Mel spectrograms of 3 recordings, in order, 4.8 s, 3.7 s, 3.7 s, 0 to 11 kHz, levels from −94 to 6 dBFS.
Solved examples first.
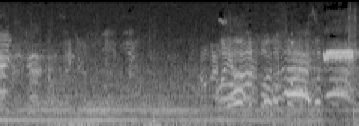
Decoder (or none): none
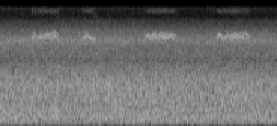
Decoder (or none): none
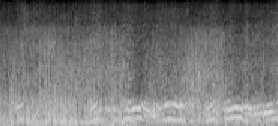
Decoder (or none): vocoder, WaveNeXt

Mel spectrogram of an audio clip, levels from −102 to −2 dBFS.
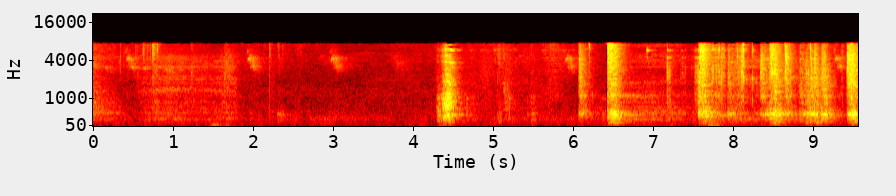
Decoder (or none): none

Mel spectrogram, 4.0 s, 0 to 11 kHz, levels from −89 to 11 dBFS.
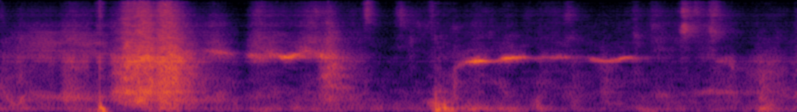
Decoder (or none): vocoder, WaveNeXt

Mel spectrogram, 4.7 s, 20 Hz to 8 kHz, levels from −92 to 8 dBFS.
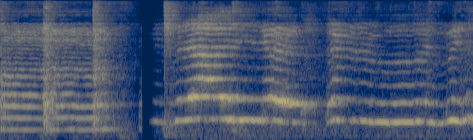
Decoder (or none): vocoder, WaveNeXt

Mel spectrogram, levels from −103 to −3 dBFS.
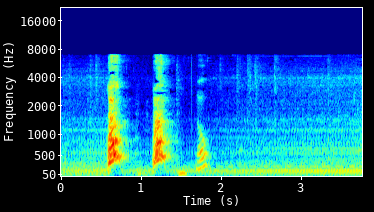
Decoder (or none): none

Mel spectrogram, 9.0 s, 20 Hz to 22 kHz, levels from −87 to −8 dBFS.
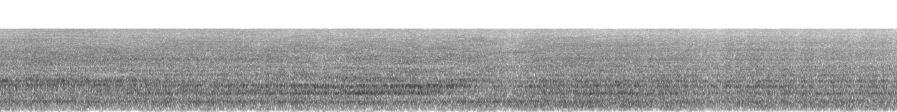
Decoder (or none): none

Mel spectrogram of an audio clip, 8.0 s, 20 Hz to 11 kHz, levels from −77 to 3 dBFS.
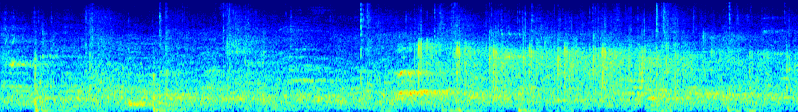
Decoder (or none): none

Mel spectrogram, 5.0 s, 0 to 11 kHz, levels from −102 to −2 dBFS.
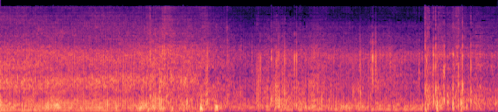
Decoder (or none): vocoder, WaveNeXt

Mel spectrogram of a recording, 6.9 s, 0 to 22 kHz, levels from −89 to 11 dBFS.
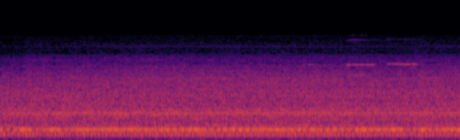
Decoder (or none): none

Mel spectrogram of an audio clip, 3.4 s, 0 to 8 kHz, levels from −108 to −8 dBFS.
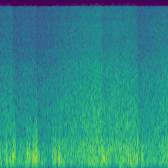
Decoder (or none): none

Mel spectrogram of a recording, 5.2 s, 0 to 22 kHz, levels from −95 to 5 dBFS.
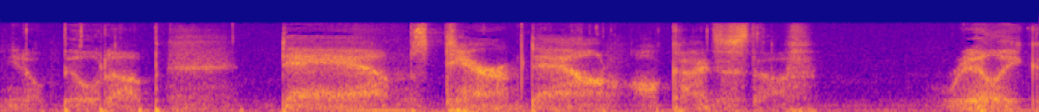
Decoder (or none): none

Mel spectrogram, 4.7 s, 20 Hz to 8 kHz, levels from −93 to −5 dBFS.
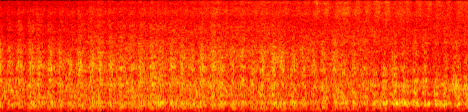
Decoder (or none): none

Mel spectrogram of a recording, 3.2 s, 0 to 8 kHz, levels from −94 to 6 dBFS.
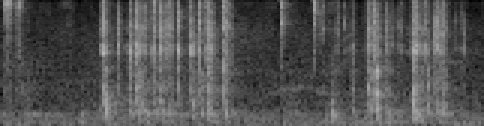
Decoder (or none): none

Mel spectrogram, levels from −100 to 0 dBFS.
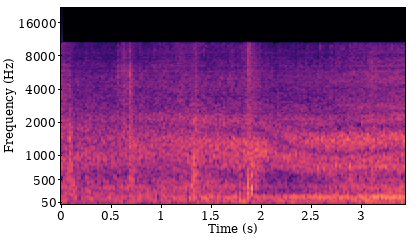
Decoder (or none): vocoder, WaveNeXt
